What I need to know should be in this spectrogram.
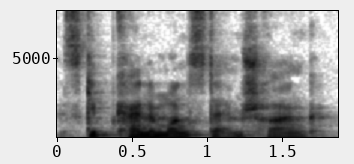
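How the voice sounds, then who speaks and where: A man's voice: a bass voice, fairly even intonation, unhurried. A man doing a grumpy, bossy big brother. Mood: annoyed. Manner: irritated, bossy.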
